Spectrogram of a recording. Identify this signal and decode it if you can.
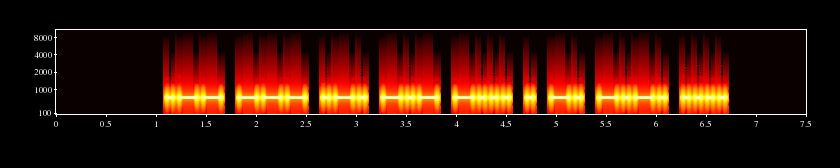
Morse code, heard as a keyed tone, about 21 wpm, 690 Hz. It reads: WORKBENCH
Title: Difficult Words with Hints - 20wpm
